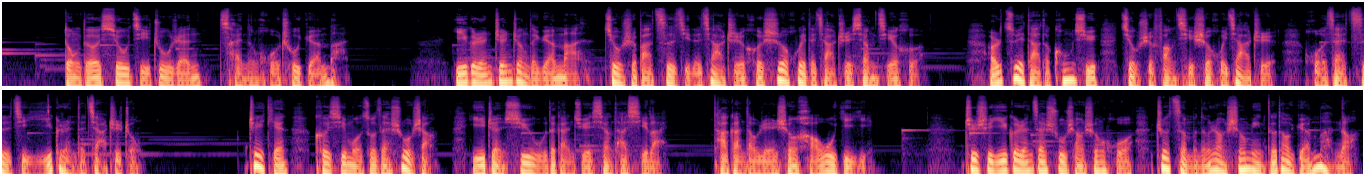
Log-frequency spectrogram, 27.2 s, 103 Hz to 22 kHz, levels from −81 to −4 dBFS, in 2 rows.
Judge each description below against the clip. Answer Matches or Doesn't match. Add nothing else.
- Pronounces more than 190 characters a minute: Matches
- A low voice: Matches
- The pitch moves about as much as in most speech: Doesn't match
